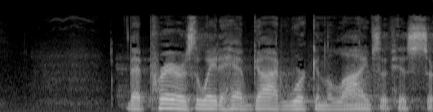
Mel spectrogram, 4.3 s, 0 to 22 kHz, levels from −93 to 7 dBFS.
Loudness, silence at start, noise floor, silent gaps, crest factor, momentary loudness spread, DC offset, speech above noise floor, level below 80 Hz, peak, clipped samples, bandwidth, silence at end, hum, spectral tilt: -28 LUFS; 1.25 s; -65 dBFS; none; 18 dB; 7 LU; under 0.1%; 37 dB; -68 dBFS; -12 dBFS; under 0.1%; 12.5 kHz; 0 s; none; -4 dB/octave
